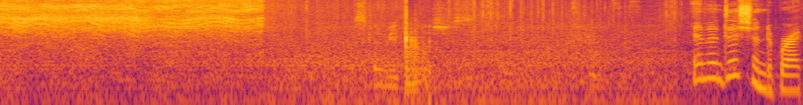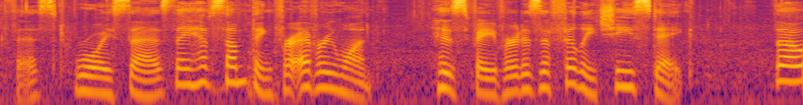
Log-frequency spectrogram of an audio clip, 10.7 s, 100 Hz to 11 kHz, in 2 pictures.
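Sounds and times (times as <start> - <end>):
cooking spray sprayed on a waffle iron in a store: 0.0 - 1.9
speech: 2.5 - 3.1, 4.6 - 10.7.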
